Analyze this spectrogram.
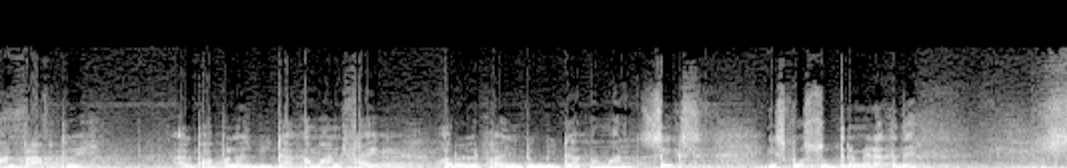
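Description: A man speaks calmly and clearly, explaining.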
